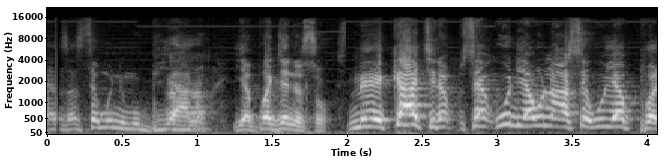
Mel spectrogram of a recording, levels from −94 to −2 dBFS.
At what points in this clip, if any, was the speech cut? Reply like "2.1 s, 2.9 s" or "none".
1.8 s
